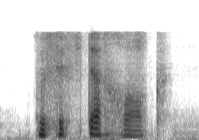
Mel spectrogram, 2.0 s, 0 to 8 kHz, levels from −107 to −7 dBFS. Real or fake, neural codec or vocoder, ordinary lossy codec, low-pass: fake; codec, 16 kHz in and 24 kHz out, 0.4 kbps, LongCat-Audio-Codec, four codebook decoder; AAC, 16 kbps; 7.2 kHz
